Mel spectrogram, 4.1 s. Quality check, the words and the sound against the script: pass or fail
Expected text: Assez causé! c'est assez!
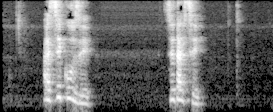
pass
